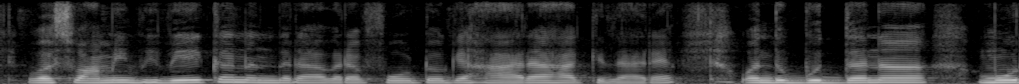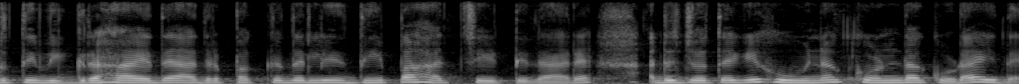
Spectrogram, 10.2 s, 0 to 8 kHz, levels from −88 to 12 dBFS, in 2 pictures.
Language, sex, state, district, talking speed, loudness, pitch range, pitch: Kannada, female, Karnataka, Shimoga, 140 wpm, -26 LUFS, 180-200 Hz, 190 Hz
